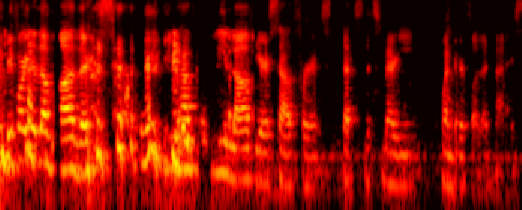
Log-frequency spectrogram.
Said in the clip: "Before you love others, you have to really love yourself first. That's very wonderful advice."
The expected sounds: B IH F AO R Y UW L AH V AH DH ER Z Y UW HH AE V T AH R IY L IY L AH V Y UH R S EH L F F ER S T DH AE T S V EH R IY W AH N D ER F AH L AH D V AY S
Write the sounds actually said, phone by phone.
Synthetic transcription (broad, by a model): B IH F AO R Y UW L AH V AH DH ER S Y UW HH AE V T AH R IY L IY L AH V Y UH R S EH L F F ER S T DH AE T S V EH R IY W AH N D ER F AH L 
